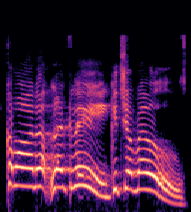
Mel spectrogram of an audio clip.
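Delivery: mock announcer summoning Leslie up; host calling her up. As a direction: sing it out like a game-show host.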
